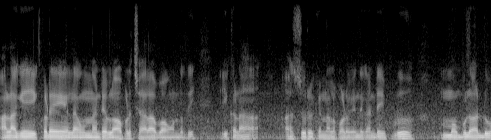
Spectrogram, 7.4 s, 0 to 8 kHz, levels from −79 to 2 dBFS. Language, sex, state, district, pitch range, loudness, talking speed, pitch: Telugu, male, Andhra Pradesh, Chittoor, 95-100 Hz, -18 LUFS, 120 wpm, 100 Hz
